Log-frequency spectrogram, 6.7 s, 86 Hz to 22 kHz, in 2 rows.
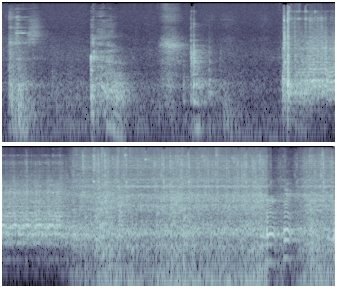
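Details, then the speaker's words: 1934 Ford Coupe replacement engine, before the radiator was fitted: it catches after about half a crank with no choke and settles into a steady, even idle with no misses or knocks; a normal start and idle. "Holy crap. Wow, that started out very easy. That was like half a crank and it just sputtered on its No own. choke, no nothing."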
